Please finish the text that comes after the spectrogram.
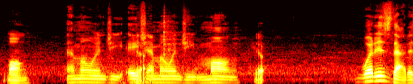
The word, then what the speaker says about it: Hmong: is the language is Hmong h-m-o-n-g by the H is silent so it says m-o-n-g Hmong m-o-n-g-h-m-o-n-g Hmong yep what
